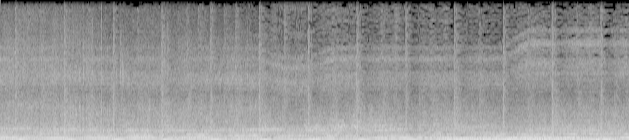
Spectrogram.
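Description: Music with a steady deep beat of about two a second, mixed with drift cars running at high revs and their tyres squealing as they slide in tandem.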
